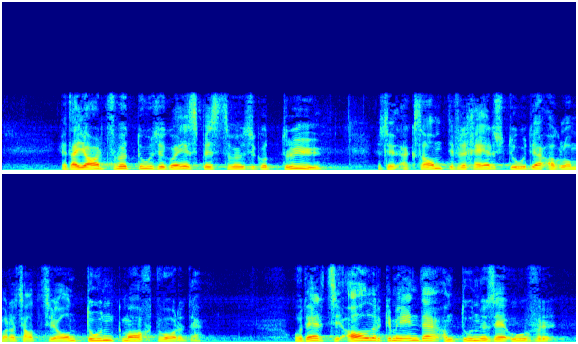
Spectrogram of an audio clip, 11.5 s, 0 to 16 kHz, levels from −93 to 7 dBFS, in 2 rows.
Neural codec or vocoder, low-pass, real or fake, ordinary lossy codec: none; 7.2 kHz; real; none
